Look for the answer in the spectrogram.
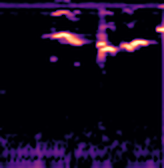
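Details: Agitated oriental magpie-robin singing vigorously, a lure to spur reluctant magpie-robins into song: a clear high whistled note sliding downward, then two short twittering phrases, over a steady high-pitched background whine.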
